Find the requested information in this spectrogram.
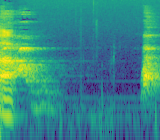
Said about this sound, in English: That's our dog, Francis.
